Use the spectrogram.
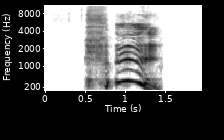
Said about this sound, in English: When you revealed this to me, you were actually sort of like nervously coughing.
